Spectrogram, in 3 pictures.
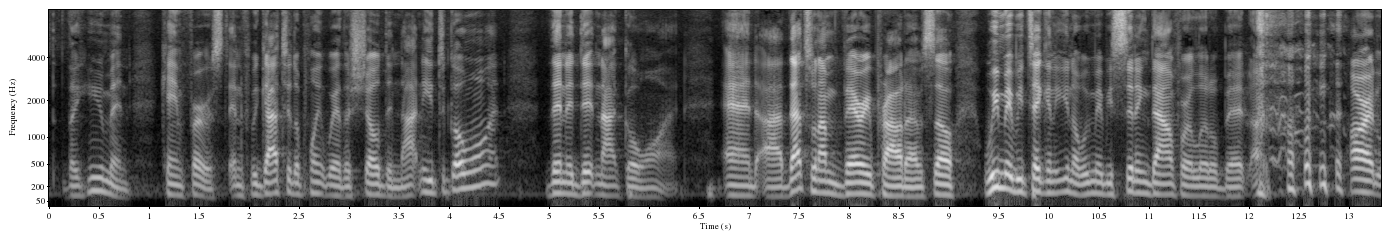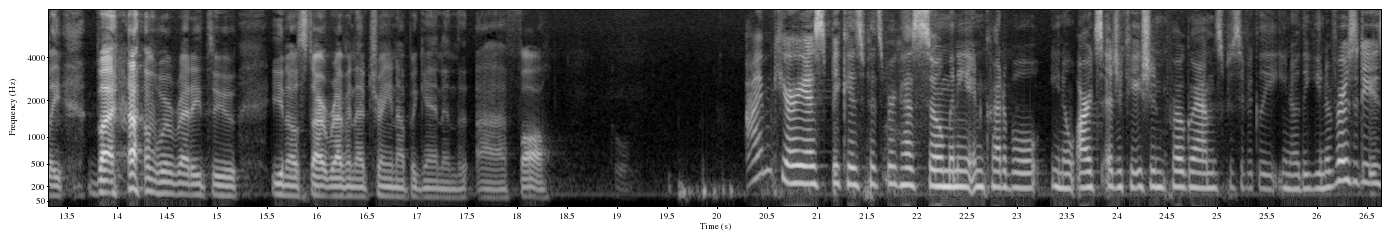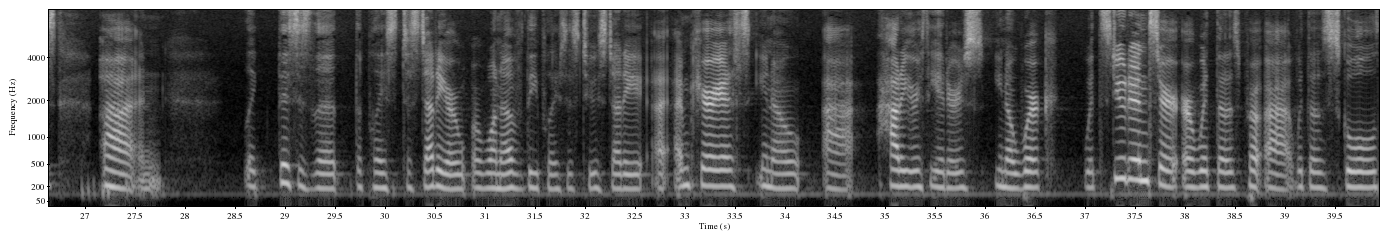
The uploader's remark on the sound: Live From Pittsburgh. Our live session with Steel City arts journalist.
